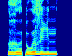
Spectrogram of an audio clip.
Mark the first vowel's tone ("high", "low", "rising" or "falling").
low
